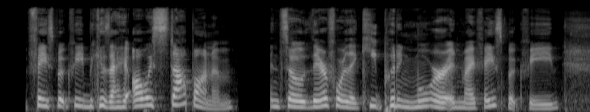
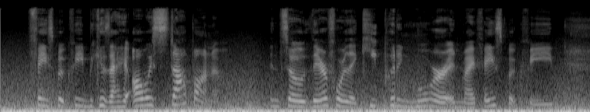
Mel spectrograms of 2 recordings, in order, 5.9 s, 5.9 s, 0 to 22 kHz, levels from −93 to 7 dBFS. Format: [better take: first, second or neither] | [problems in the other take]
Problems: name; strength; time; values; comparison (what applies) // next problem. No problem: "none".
first | low rumble; noticeable; throughout; 10 dB below the speech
